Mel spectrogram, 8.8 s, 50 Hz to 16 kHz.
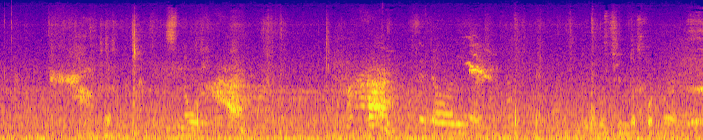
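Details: Yukko, a seven-month-old female snow leopard cub at Sapporo Maruyama Zoo, Japan, born 2 May 2009 and recorded 10 December 2009, her voice shifting toward a meow; several short descending cries spaced a second or two apart over steady background hum.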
